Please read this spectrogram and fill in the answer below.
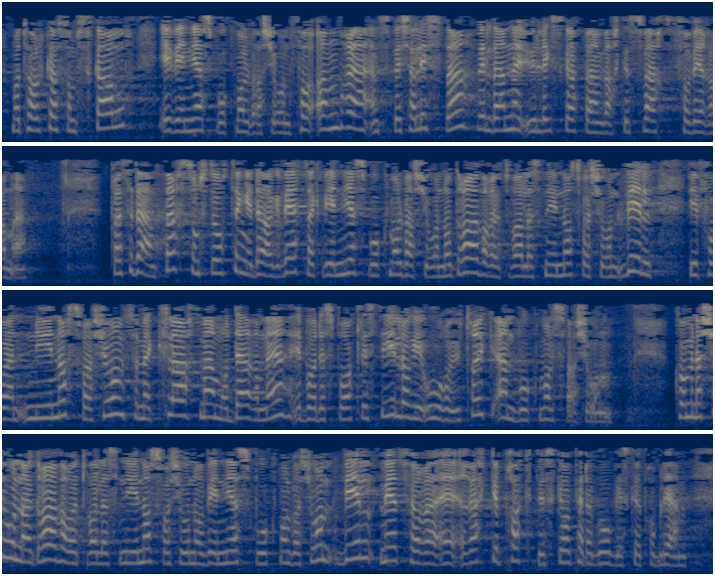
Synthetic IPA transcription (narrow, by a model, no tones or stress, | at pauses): mɔt̪ʰɔlkɑsːɔmskɑl | ʔɪʋɪnjəsbuːkmoːlʋæʁʂuːnfɔʁʔɑnd̪ʁəɛ̰nspɛsɪɑlɪst̪əʁʋɪld̪ɛnːəʔʉːlɪkskɑːpənʋæʁkəsʋæːʁt̪fɔʁʋɪʁɑnə̰ | pʰʁɛsɪd̪ɛnt̪əʁsɔmst̪uːʁt̪ʰɪŋɪd̪ɑːɡʋeːt̪ʰɛkʋɪnjəsbuːkmoːlʋæʁʂuːnɔɡʁɑːʋəʁɑʉt̪ʋɑːləsnyːnɔʁskʋæʁʂuːnʋɪl | ʋɪfoːɛnːyːnɔʁskʋæʁʂuːnsɔmækʰlɑːʁt̪mæːʁmʊd̪æʁnəɪboːd̪əspʁoːklɪst̪iːlɔːɡɪuːɾɔʉːt̪ʁʏkːɛnbuːkmoːlsʋæ̰ʁʂṵːnn̩ | kʰʊmbɪnɑʃuːnn̩ɑʋɡʁɑːʋəʁʉt̪ʰʋɑlːəsnyːnɔsʋæʁʂuːnɔʋɪnjəsbuːkmoːlʋæʁʂuːnʋɪlmeːd̪føːʁəæɪʁɛkːəpʰʁɑkt̪ɪskəɔpʰɛd̪ɑɡuːɡɪskəpʰʁʊbleːm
